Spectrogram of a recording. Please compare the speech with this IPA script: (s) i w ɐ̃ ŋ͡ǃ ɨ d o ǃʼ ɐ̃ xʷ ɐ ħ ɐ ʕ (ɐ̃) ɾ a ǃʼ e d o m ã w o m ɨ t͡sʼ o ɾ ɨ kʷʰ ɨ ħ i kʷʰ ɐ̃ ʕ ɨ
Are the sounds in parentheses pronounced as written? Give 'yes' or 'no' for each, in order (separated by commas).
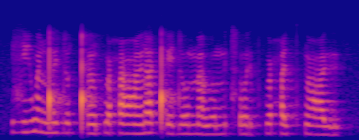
no, yes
